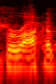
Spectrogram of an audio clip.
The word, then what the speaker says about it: Baraka: It's Baraka, but you're supposed to roll your R's, you know, like, and I can't do it.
